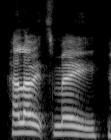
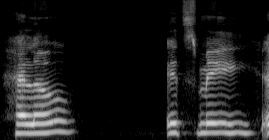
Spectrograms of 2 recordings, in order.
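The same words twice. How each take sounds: First: Said in the usual way. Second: Mock-sung [name], it's me, like [name]; [name] singing. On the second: Shown as a demonstration. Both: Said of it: "[name] singing".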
